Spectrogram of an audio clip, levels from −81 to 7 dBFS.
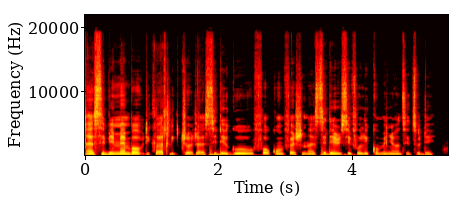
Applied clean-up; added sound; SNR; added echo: classical method spectral subtraction.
